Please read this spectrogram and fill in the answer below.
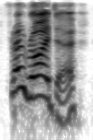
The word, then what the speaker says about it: Flo Rida: Flo Rida, whose stage name honours his home state but is pronounced like Flo Rider, is fastidious about his physique.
